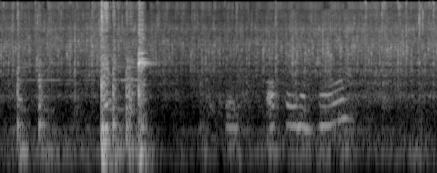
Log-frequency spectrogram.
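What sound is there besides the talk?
chicken frying in a pan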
